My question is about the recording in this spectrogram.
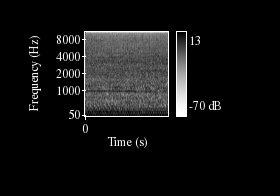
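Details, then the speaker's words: John Deere 317 lawn tractor after reassembly, on a test drive: a brief, even, low throbbing run with no misses or knocks. It had two intermittent shut-off backfires, and high-end rpm seems only about 3000 instead of 3450. Runs nicely overall. "no overall you know it runs really nice sounds like an own end so"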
